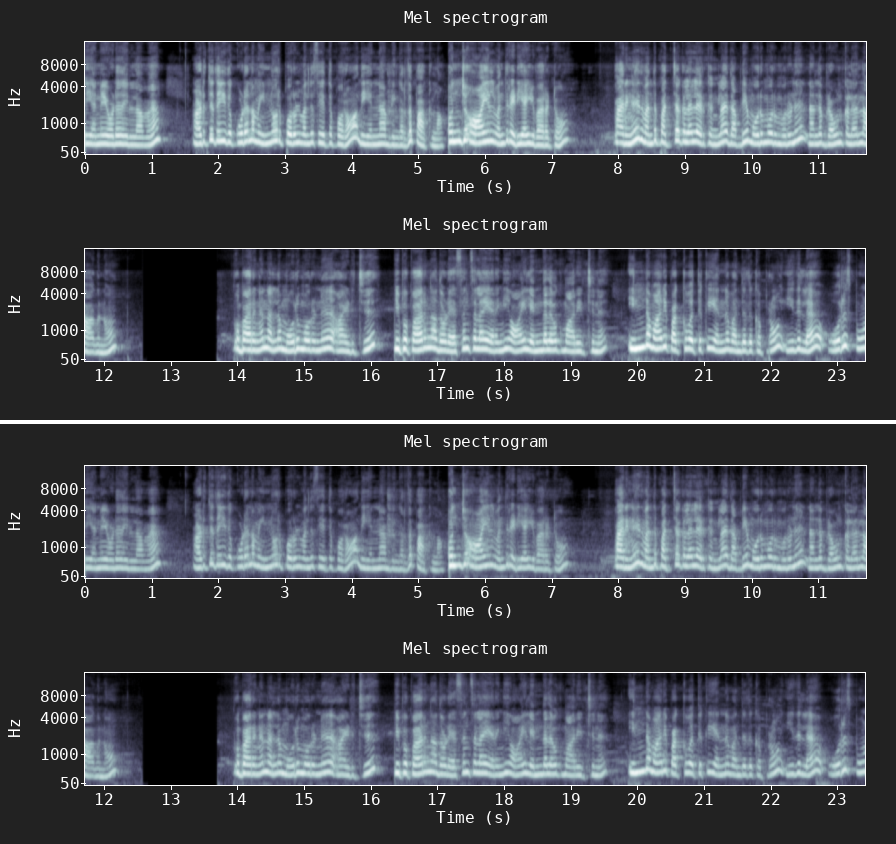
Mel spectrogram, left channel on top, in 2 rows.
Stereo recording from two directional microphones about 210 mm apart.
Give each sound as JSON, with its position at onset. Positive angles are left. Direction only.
{"t": 0.0, "sound": "a woman's voice", "side_deg": 40}
{"t": 13.9, "sound": "a woman's voice", "side_deg": 25}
